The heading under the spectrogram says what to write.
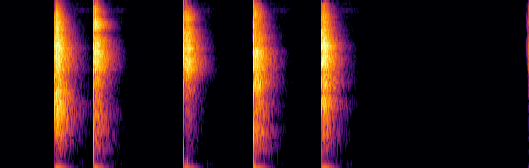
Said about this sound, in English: Clappy claps. Yeah. All right. So you just clap in front of the mic. Yep.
